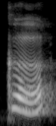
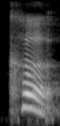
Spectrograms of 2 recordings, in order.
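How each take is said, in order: First: The k is released without a puff of air. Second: The k is released with a puff of air. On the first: The speaker calls it wrong. "It's not k" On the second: The speaker calls it right. "It's k"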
